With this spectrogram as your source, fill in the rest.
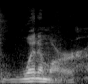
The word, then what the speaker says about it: Wenimar: east carolina so now i'm here well it's pronounced as wenamar uh wenimar uh actually it is uh it's it's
